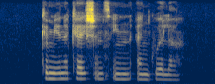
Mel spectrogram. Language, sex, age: English, female, 19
